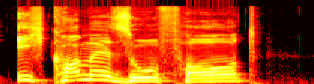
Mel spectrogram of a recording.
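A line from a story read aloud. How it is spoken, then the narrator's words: Impatient call. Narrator (German): rief er ungeduldig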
